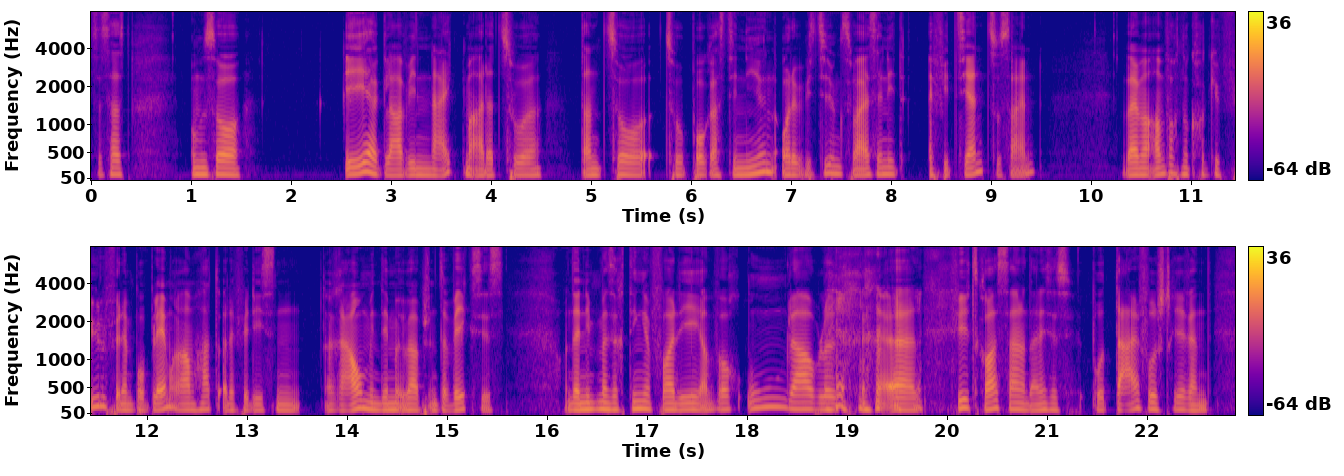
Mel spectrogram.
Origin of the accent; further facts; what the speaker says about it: Tyrol, Austria; wir kommen aus Tirol, wir sind umgeben von Bergen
